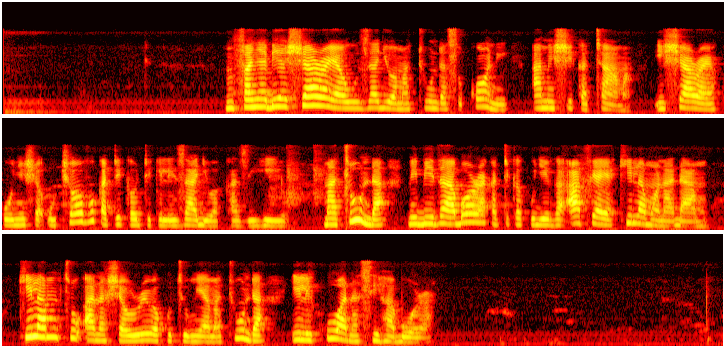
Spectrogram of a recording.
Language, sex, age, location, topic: Swahili, female, 18-24, Dar es Salaam, finance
